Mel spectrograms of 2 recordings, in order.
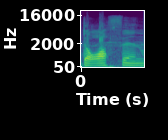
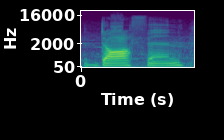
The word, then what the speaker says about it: Dauphin: bits dolphin horsemanship and it's not dolphin like the fish it's dauphin d-a-u-p-h-i-n i believe that's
